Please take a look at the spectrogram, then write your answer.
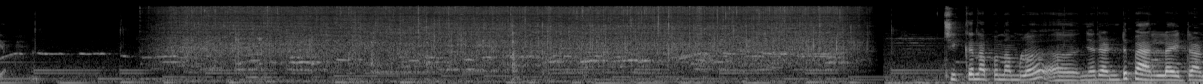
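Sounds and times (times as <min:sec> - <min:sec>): soft background music: 0:00.0 - 0:12.0
chicken sizzling in oil: 0:01.4 - 0:08.8.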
